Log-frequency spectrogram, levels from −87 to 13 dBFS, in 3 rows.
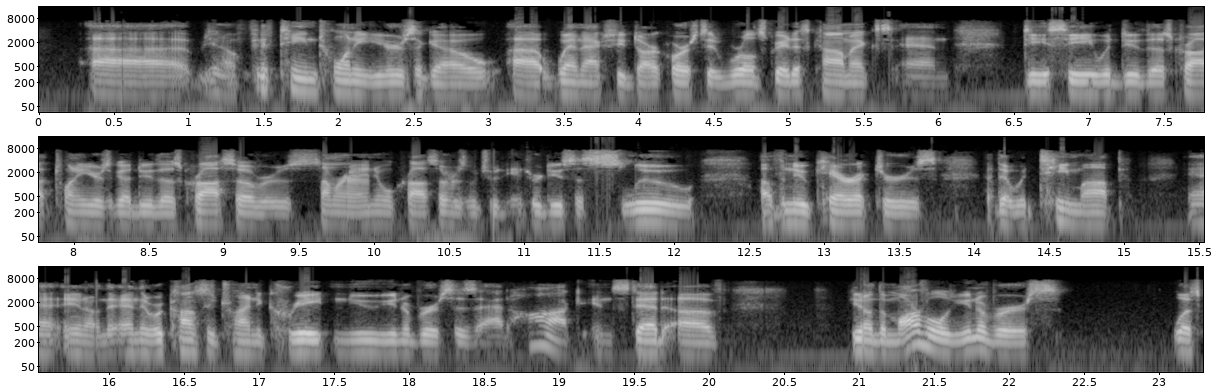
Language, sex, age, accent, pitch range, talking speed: English, male, 40-59, American, 95-110 Hz, 160 wpm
